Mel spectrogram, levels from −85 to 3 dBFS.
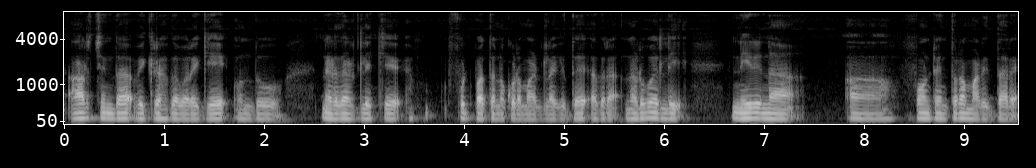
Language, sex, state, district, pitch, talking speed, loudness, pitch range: Kannada, male, Karnataka, Dakshina Kannada, 95 Hz, 95 wpm, -27 LUFS, 90-100 Hz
